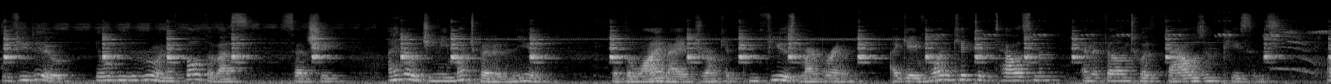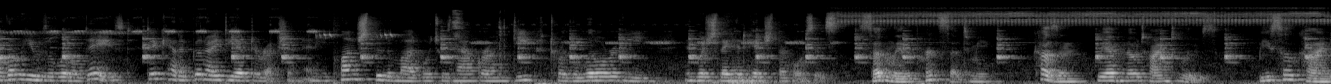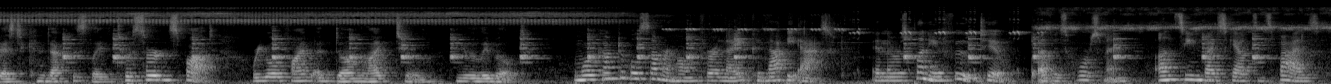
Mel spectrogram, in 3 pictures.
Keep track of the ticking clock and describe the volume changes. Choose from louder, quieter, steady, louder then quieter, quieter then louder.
quieter.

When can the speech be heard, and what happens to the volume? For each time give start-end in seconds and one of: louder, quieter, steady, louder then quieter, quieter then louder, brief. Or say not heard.
0.0-39.8 steady.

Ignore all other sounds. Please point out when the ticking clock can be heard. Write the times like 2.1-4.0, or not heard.
0.0-39.8.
